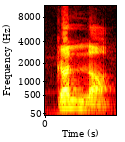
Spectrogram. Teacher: چھوٹی مد ہے، اور اس کو ہم 2 الف کے مطابق لمبا کریں گے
